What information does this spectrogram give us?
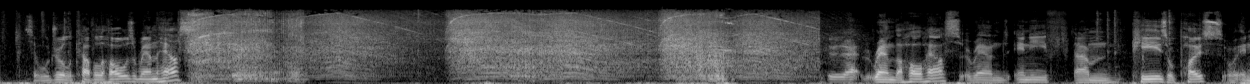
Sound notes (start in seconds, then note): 1.8 drill whirring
